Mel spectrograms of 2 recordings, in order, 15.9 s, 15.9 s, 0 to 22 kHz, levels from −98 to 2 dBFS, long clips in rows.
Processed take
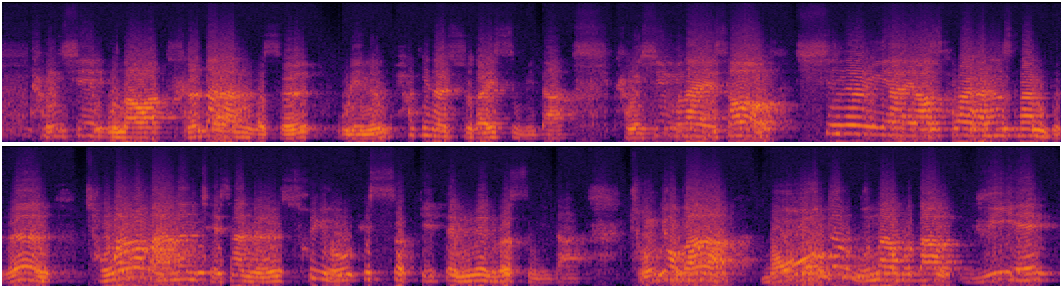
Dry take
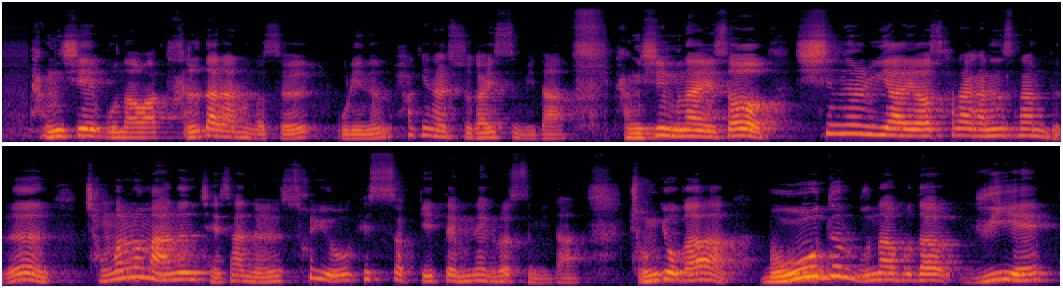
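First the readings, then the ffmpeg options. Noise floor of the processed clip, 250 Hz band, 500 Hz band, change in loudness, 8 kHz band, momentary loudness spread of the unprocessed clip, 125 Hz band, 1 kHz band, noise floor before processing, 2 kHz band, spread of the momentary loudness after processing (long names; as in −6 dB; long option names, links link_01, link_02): −51 dBFS, −3.5 dB, +0.5 dB, +1.0 dB, −2.0 dB, 12 LU, −3.0 dB, +4.0 dB, −59 dBFS, +5.0 dB, 9 LU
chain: -filter_complex "[0:a]afftfilt=real='re*lt(hypot(re,im),0.251)':imag='im*lt(hypot(re,im),0.251)':win_size=1024:overlap=0.75,acompressor=mode=upward:threshold=-48dB:ratio=2.5,asplit=2[link_01][link_02];[link_02]highpass=frequency=720:poles=1,volume=32dB,asoftclip=type=tanh:threshold=-16.5dB[link_03];[link_01][link_03]amix=inputs=2:normalize=0,lowpass=frequency=1700:poles=1,volume=-6dB,agate=range=-11dB:threshold=-25dB:ratio=16:detection=peak,acrusher=bits=9:mix=0:aa=0.000001"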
